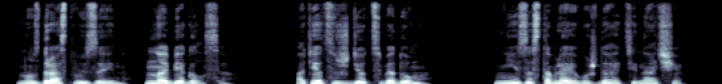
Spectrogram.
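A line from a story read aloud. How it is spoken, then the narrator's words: Calm, smirking. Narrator (Russian): он ухмыльнулся и спокойно произнес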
